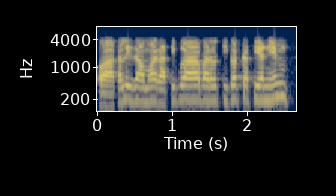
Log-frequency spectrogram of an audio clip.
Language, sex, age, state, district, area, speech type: Assamese, male, 60+, Assam, Nalbari, rural, conversation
